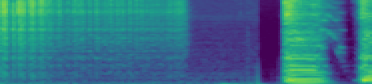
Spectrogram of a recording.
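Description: A coin dropping: quick bounces, then a high ringing that fades away over about a second. Near the end a short pitched sound begins.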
